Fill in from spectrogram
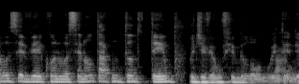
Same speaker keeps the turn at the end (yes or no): no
